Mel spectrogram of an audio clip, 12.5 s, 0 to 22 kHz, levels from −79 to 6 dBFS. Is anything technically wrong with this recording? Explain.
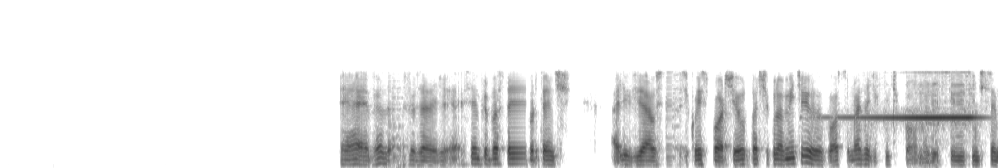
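Yes, three kinds of fault are audible.

iLBC codec, throughout: the speech is band-limited to 4 kHz and sounds slightly rough and synthetic, which fits iLBC's 30 ms frame mode at 13.33 kbps.

Lost iLBC frames, at 4.8 to 5.05 s, 6.39 to 6.6 s, 8.34 to 8.49 s and 11.01 s: the decoder repeats the last pitch cycle with added noise, so each gap sounds like a buzzy held vowel. The gaps last about 210 ms (scattered, longest run around 200 ms), 180 ms, 150 ms and 30 ms. The voice recovers immediately afterwards because each frame decodes on its own.

Loudspeaker feedback squeal, from 9.99 s to the end: the loop gain exceeds one at 1.2 kHz, so a pure tone swells over roughly a second and a half and settles at about 5 dB above the speech.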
